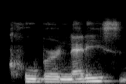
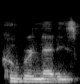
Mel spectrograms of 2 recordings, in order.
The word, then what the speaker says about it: Kubernetes: strategy for the enterprise sales platform wkp weaves kubernetes the money did i pronounce that right you did you did you sounded like an expert there kubernetes platform the reality of working at startup is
